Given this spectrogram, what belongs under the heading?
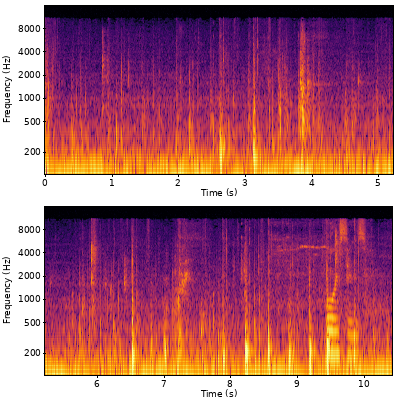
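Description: Horse hooves clip-clop in Skyrim's snowy city of Windhelm, a steady walking patter running throughout under a voice and game ambience.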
